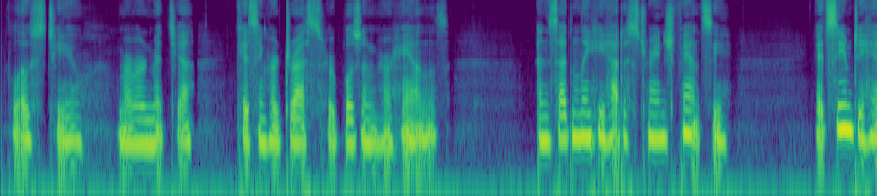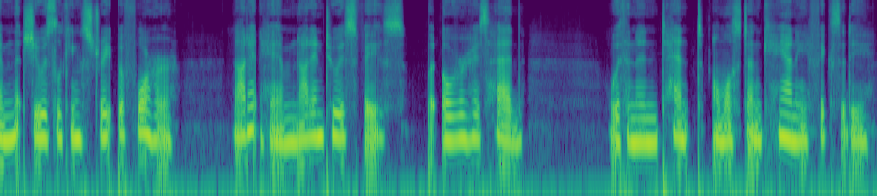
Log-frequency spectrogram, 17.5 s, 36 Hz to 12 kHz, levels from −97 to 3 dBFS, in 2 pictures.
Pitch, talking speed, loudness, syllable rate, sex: 195 Hz, 160 wpm, -20 LUFS, 5.2 syllables/s, female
